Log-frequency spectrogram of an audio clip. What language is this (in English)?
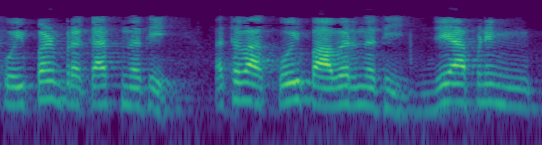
Gujarati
